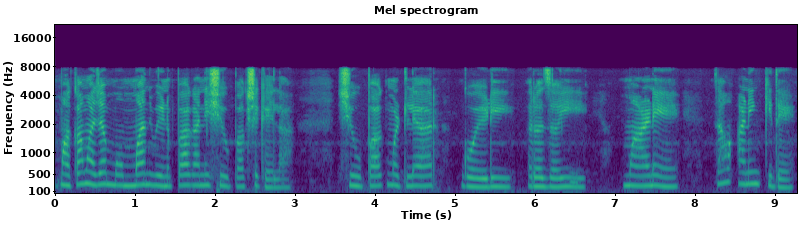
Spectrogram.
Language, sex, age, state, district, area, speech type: Goan Konkani, female, 18-30, Goa, Ponda, rural, spontaneous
